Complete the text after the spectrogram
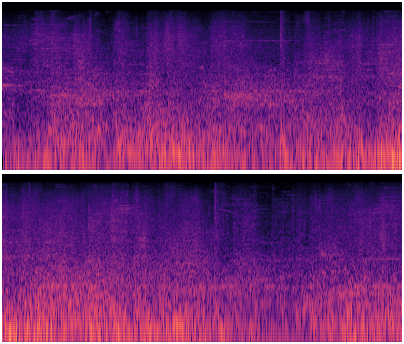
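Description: Magical spells crackle and burst in a hectic battle.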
